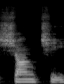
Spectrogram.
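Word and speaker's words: Shang-Chi: Shan Chi.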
